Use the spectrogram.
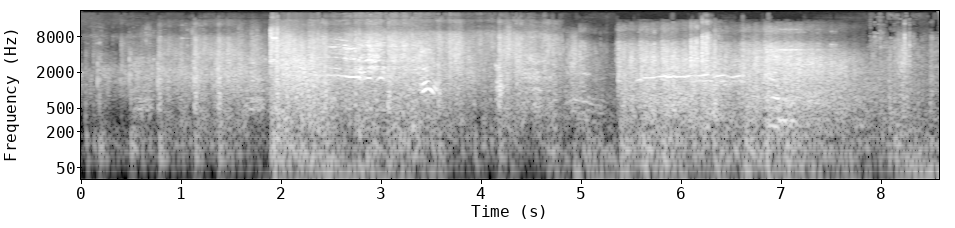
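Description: A horse neighs in a video game with cavalry soldiers, loud whinnies among clip-clopping hooves and bursts of gunfire, while someone talks over the game sounds.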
